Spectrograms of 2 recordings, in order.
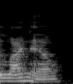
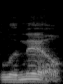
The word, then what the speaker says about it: Lanell: love that Picasso Sophia Lionel and she said you got to stop saying my name like that I forgot it's Lanell because you know I'm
